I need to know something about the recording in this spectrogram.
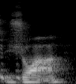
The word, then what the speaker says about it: Joie: looked like, and I did not know how to say the word, kind of like the other thing, but it's Joie, right?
